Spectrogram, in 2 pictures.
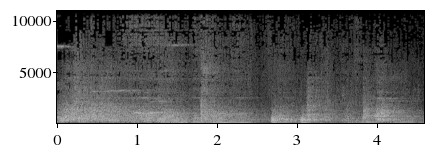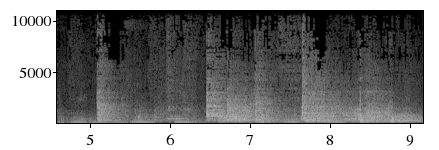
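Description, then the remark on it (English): A series of heavy thuds and knocks as two chairs are set down on a hard floor by an open back door, about five impacts at irregular intervals, fairly loud with a ringing decay. “Put two chairs there.”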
